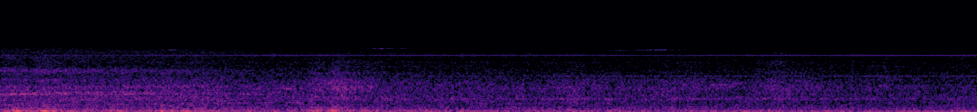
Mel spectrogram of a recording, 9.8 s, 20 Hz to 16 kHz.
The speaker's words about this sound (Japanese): 電車は9時31分発、快速湘南台行きです。星川、鶴見、二俣川と二俣川から先、終点湘南台までの各駅に停まります。この電車は途中駅での大和海老名方面の電車の接続はございませんのでご注意ください。発車まで1分少々お待ちください。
